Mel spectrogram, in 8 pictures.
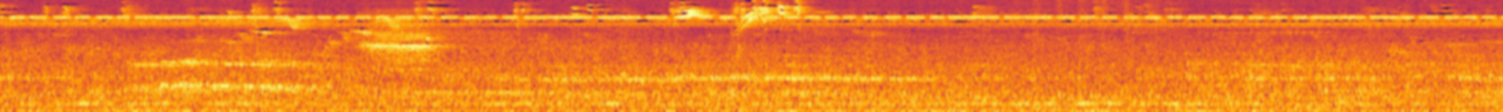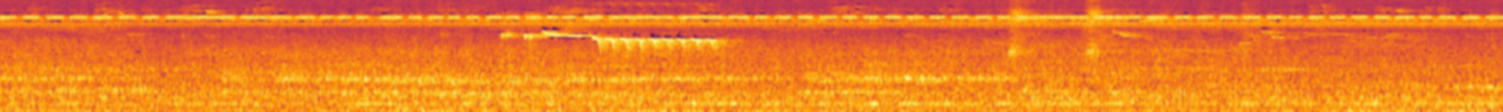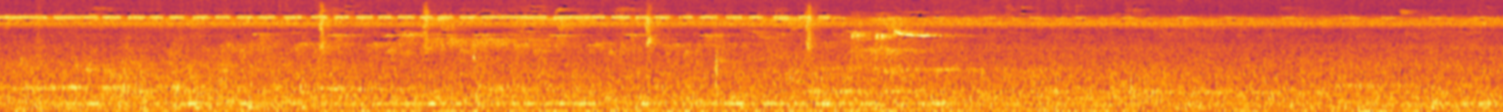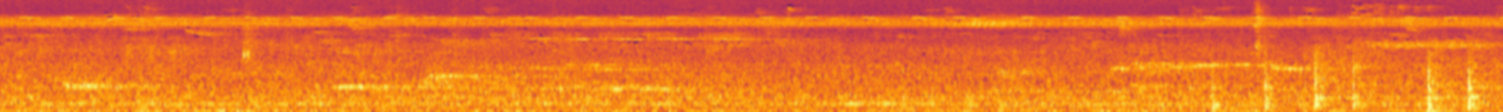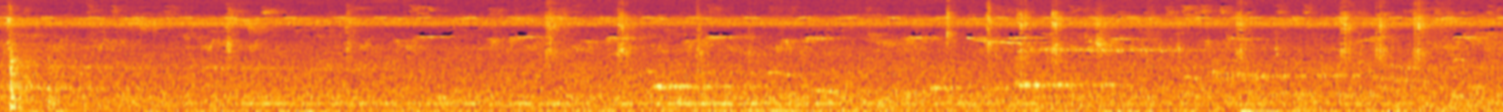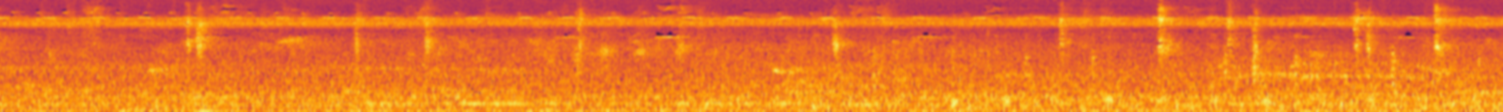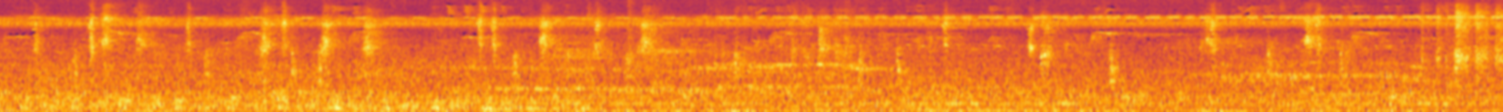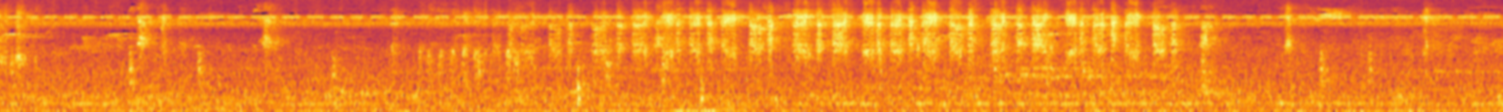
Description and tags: Quiet jungle axe
In the middle of the jungle in a quiet place, a man blows a few axes in the forest at distance. Village at distance with dogs and fowl.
